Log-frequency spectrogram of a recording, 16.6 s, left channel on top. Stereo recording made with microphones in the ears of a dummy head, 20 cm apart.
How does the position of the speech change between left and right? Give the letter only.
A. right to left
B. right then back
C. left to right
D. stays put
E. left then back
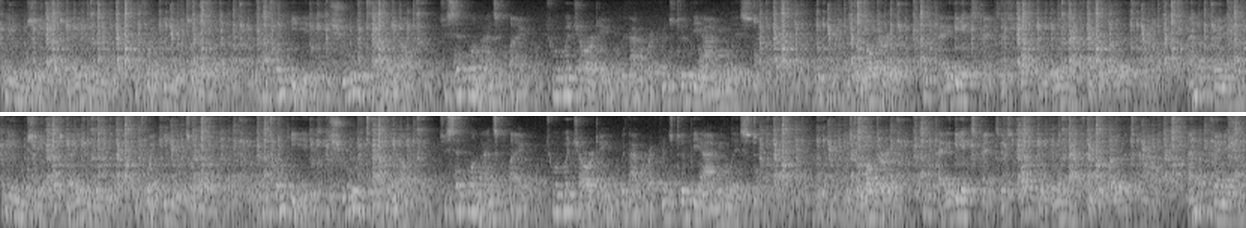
D.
